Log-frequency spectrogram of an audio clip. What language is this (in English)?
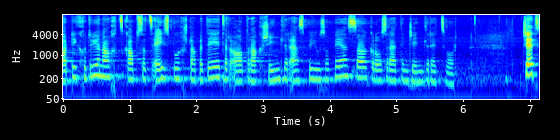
Swiss German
